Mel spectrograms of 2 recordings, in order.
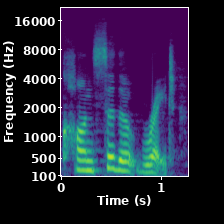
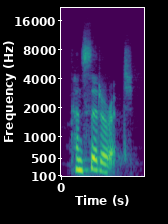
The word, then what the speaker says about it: considerate: ending of this word spells r-a-t-e rate and in this word sounds like red so instead of consider rate this word is pronounced as considerate considerate the ending of this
